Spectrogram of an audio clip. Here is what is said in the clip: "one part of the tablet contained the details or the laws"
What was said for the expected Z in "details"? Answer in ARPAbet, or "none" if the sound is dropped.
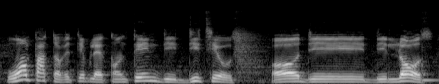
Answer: S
